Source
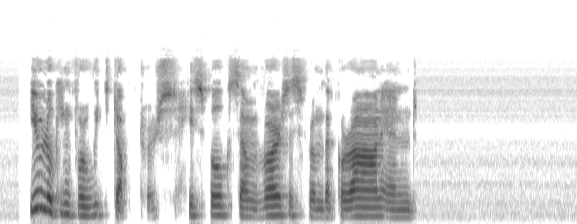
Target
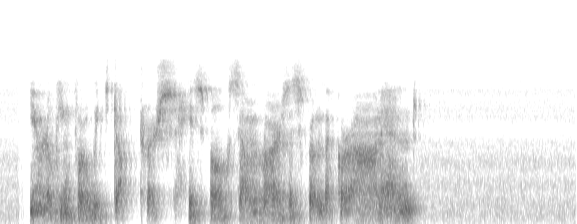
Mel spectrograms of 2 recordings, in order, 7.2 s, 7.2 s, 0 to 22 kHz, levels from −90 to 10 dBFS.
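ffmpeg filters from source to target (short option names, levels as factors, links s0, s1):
-filter_complex "[0:a]lowpass=1700,alimiter=limit=0.119:level=0:latency=1:release=87,acompressor=threshold=0.0178:ratio=10,afftfilt=real='hypot(re,im)*cos(2*PI*random(0))':imag='hypot(re,im)*sin(2*PI*random(1))':win_size=512:overlap=0.75,asplit=2[s0][s1];[s1]aecho=0:1:62|124|186|248:0.2|0.0738|0.0273|0.0101[s2];[s0][s2]amix=inputs=2:normalize=0,volume=2.24"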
